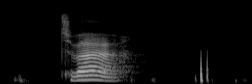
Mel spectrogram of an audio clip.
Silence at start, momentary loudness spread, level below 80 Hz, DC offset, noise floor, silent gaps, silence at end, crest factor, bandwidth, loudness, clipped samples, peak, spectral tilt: 0.6 s; 17 LU; -90 dBFS; under 0.1%; -69 dBFS; none; 1.25 s; 24 dB; 11.5 kHz; -29 LUFS; under 0.1%; -10 dBFS; -4 dB/octave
